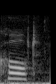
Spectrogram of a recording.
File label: "court", English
